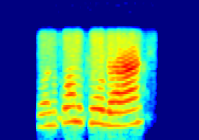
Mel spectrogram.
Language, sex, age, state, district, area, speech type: Hindi, female, 45-60, Bihar, Madhepura, rural, conversation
